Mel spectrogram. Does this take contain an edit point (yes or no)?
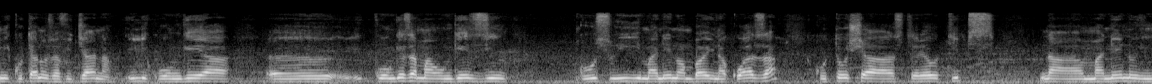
no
